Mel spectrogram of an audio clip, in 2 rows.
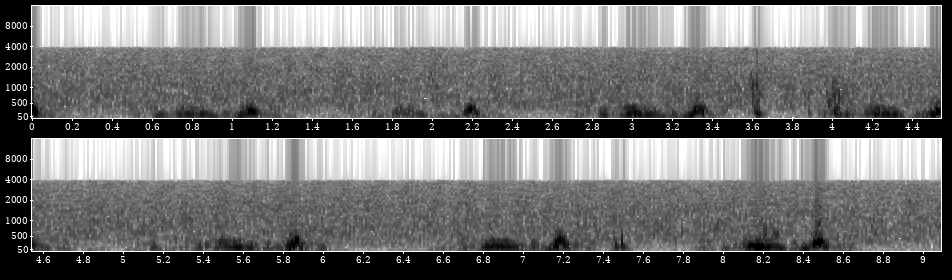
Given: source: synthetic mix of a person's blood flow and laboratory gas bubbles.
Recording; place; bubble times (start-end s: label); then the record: Doppler ultrasound of blood flow; precordium
3.58-3.67 s: bubbles
3.88-3.90 s: bubbles
3.95-4.12 s: bubbles
7.43-7.55 s: bubbles
8.18-8.30 s: bubbles
From the record:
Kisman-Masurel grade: 121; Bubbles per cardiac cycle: 1 to 2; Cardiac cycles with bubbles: 10 to 50%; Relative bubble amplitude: barely perceptible (0.100 to 0.250); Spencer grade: 2 (many but less than half of the cardiac periods contain bubble signals, singularly or in groups); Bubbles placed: only in the low amplitude regions of the cardiac cycle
